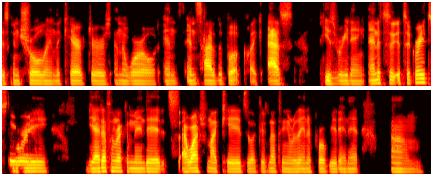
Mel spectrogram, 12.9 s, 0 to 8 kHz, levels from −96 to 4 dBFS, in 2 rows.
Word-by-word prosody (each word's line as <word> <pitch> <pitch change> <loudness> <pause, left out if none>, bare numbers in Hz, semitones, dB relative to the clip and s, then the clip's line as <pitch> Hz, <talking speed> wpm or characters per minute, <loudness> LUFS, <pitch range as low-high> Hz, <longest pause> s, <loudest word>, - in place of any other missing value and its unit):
is 100 0 -4
controlling 100 -1 -1
the 100 - -4
characters 100 -1 -1
and 105 -1 -8
the 100 - -3
world 95 -1 -1
in 100 0 -6
inside 105 0 +1
of 100 - -5
the 110 - -4
book, - - 0
like, - - -8
as - - +6 0.4
he's 100 -2 -1
reading, 100 -2 -3
and 110 +3 +3
it's 120 0 -2
a 120 - +3
it's - - -1
a 120 - +1
great 140 +4 +3
story, 115 -1 +1 0.6
yeah, 110 0 +4
I - - +5
definitely 120 0 +3
recommend 110 -2 -1
it, 105 0 +3
it's - - -7
I 105 - +5
watch 115 +1 +6
with 115 - -8
my 105 - +3
kids, 100 -1 -1
like, 105 -1 -4
there's 105 0 -7
nothing 105 -1 -4
really 100 +1 0
inappropriate 100 0 -3
in 100 0 -4
it, 100 +1 -5 0.5
um 95 -1 -5
105 Hz, 195 wpm, -27 LUFS, 100-110 Hz, 0.6 s, as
